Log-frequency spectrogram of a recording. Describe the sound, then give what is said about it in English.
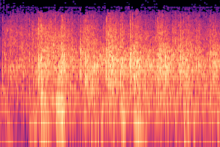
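A church audience applauds to welcome a speaker at a morning service. The clapping is a steady, moderately loud patter throughout, and a voice is briefly audible over it early on. “So let's just give a hand and welcome him.”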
